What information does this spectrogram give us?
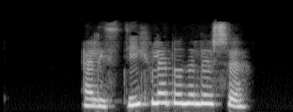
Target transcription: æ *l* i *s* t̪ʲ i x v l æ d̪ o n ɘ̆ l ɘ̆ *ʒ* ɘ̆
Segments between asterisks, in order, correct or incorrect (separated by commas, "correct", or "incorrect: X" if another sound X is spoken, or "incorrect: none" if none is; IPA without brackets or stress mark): correct, correct, incorrect: ʃ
